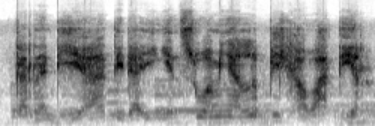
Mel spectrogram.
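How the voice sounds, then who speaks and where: A man's voice: medium pitch, normal speed. A man narrating a scripted fairy tale as a dramatic storyteller. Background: loud music.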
